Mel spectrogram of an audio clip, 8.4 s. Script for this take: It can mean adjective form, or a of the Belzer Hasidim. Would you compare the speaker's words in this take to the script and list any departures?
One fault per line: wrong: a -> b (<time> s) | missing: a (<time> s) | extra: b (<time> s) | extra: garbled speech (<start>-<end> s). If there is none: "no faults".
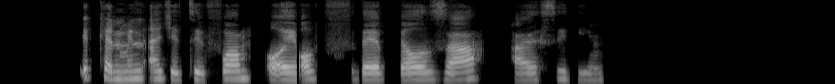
no faults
